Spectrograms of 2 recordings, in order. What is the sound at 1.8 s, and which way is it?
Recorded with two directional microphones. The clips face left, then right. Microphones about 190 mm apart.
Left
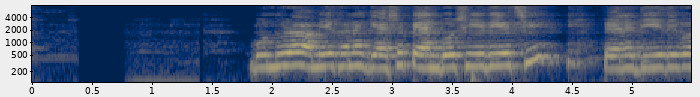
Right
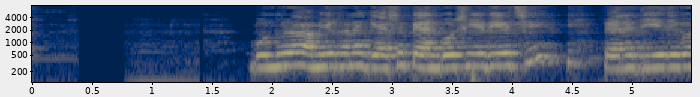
Speech, 50° left (ahead or behind).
